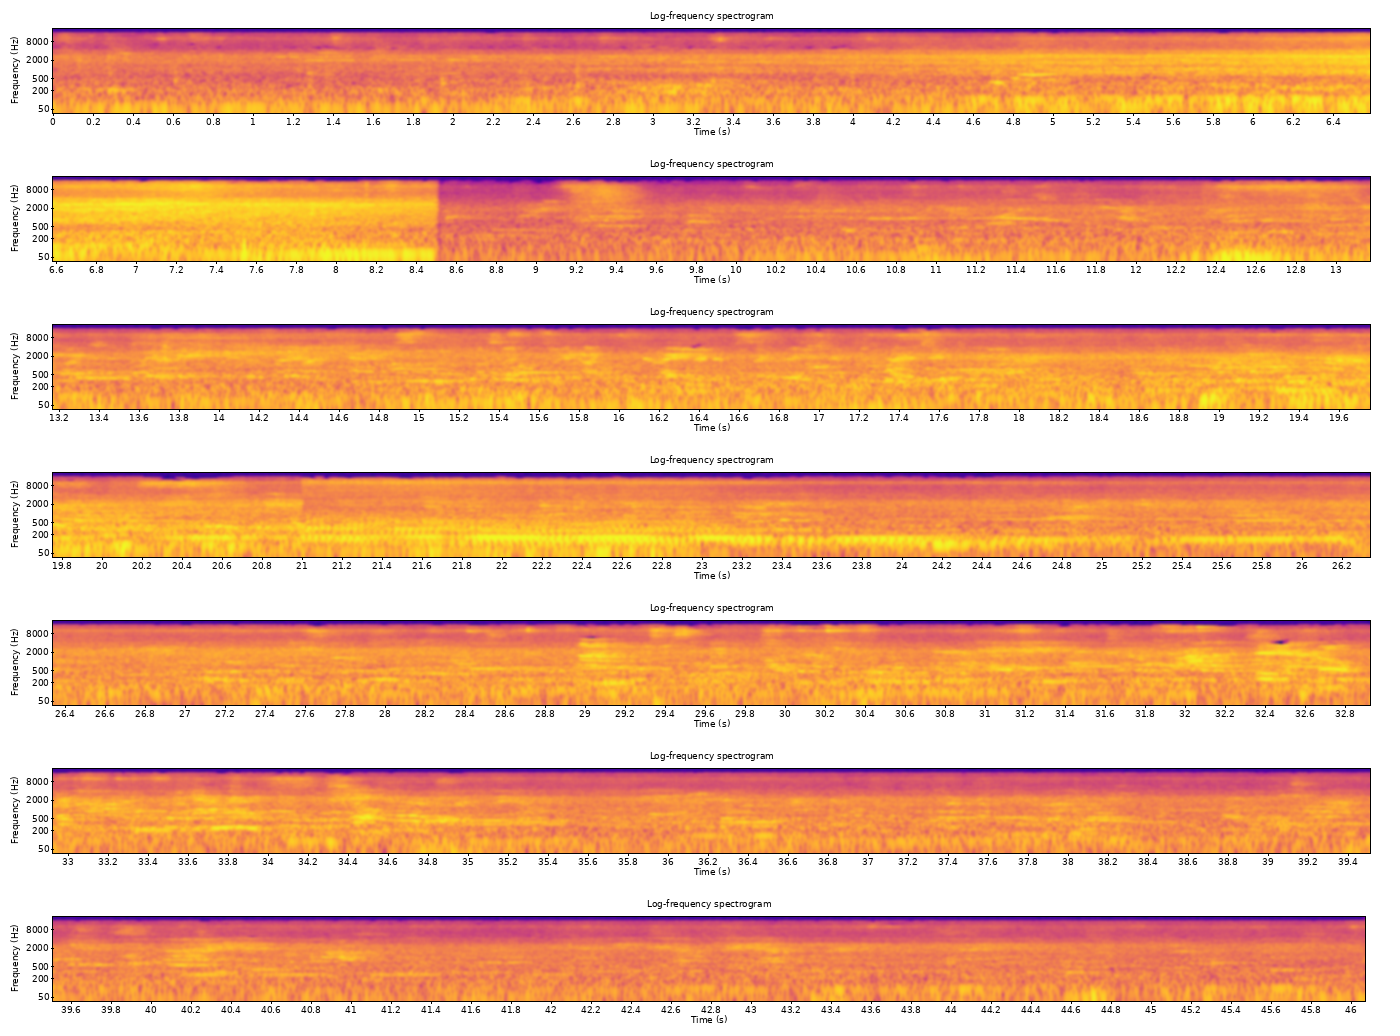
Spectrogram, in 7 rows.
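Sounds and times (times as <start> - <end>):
street noise: 0.0 - 46.0.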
